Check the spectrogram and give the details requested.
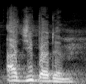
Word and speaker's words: Acıbadem: En principe, c'est Acıbadem. C'est la prononciation. Parce que le C en turc, ça se lit J. Donc c'est par facilité de lecture qu'on dit Acıbadem pour la communication.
